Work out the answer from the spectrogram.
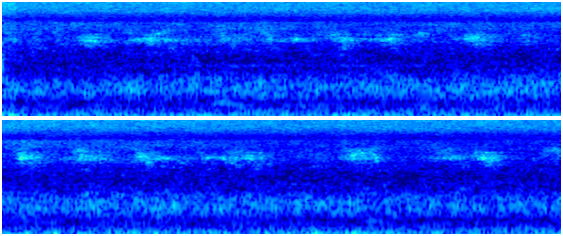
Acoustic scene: park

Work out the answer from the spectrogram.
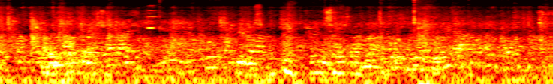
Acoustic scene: crowded indoor space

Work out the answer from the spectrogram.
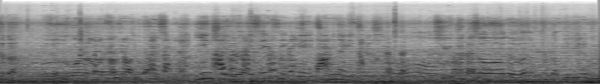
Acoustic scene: car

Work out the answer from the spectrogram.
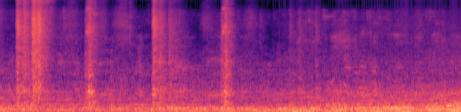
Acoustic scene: bus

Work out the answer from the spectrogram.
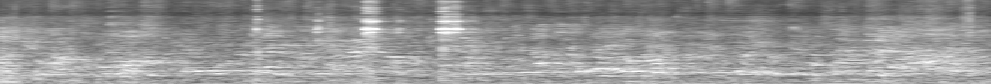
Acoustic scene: crowded indoor space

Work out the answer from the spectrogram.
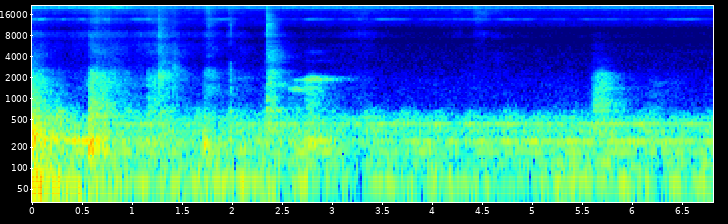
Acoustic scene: elevator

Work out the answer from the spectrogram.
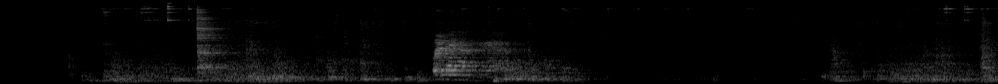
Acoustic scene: elevator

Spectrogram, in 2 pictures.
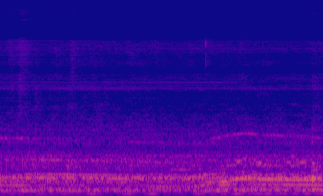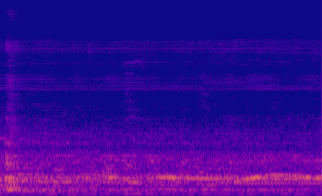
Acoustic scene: bus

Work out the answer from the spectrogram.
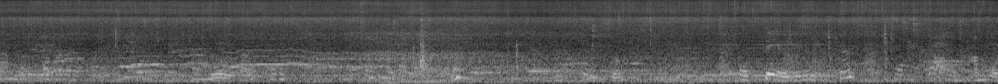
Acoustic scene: restaurant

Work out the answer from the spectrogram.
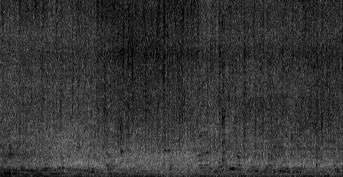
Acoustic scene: restaurant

